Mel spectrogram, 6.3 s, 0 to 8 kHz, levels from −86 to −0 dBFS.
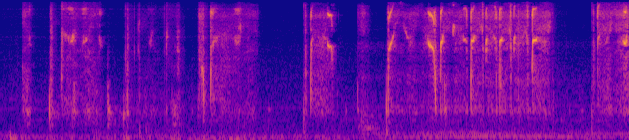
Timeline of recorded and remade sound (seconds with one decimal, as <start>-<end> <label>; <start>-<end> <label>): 0.0-2.5 remade; 2.5-6.3 recorded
